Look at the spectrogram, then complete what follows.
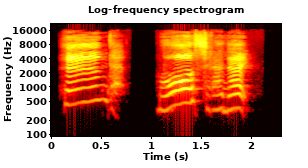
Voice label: anime, Irritated & Angry Phrases from Anime Girls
